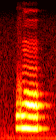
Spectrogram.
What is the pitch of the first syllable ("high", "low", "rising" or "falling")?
high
